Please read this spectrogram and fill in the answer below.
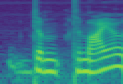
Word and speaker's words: DeMaio: Then the second argument that is presented essentially by Carl DeMaio, is that how you say his name?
